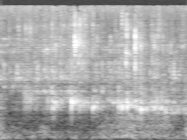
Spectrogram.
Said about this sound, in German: Und wenn du mir deine Tasse reichst, dann würde ich dir einfach jetzt mal einschenken. Ja, bitteschön.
